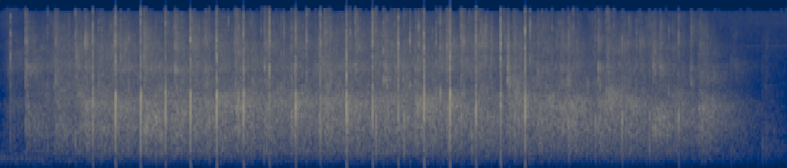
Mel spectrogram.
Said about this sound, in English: I would invite applause for those who have completed their terms of service and clap loud enough they can hear us on the live stream too.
